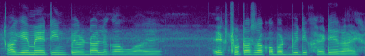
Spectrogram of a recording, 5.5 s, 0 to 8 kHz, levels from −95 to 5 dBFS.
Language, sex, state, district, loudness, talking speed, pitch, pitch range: Hindi, male, Arunachal Pradesh, Lower Dibang Valley, -18 LUFS, 175 wpm, 245 Hz, 230-255 Hz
